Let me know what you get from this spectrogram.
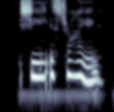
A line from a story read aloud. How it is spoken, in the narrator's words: Enoch said softly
